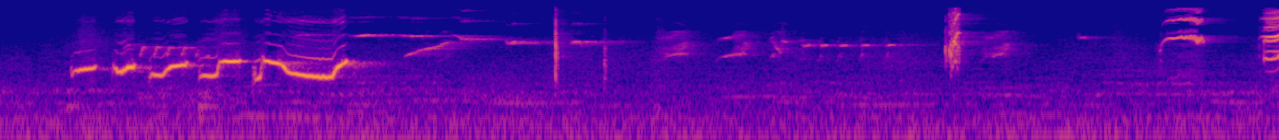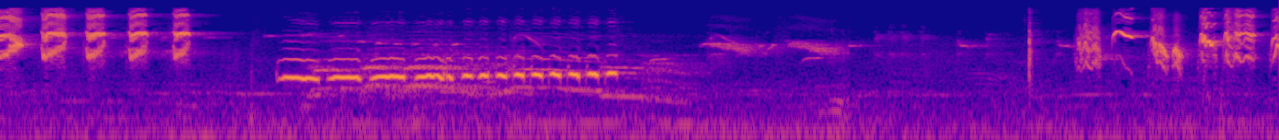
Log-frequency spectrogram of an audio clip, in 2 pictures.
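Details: Lively white-rumped shama singing, played to coax silent birds into song: looping whistled phrases, then a series of sharp high chips and a fast rattling trill, with quieter gaps between bursts.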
